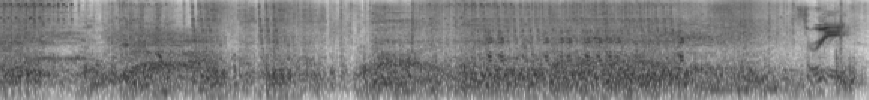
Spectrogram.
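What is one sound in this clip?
Guns fire rapidly with loud bursts and explosions.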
